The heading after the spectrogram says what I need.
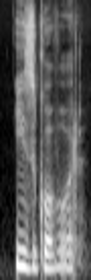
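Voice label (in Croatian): "izgovor", Hrvatski; mreznik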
